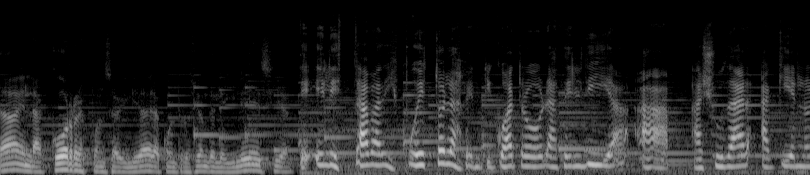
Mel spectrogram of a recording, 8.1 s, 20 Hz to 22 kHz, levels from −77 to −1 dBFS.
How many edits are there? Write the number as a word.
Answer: one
